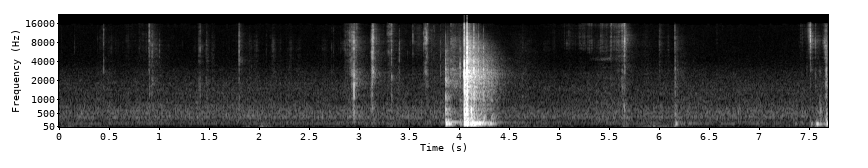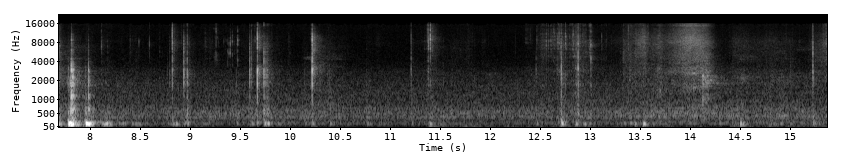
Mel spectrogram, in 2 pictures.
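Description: Scissors snipping through a strip of foam mounting tape, heard as a few short, separate clicks, the loudest about four seconds in. Later come lighter clicks and a faint rustle as the tape and a small paper tag are handled.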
